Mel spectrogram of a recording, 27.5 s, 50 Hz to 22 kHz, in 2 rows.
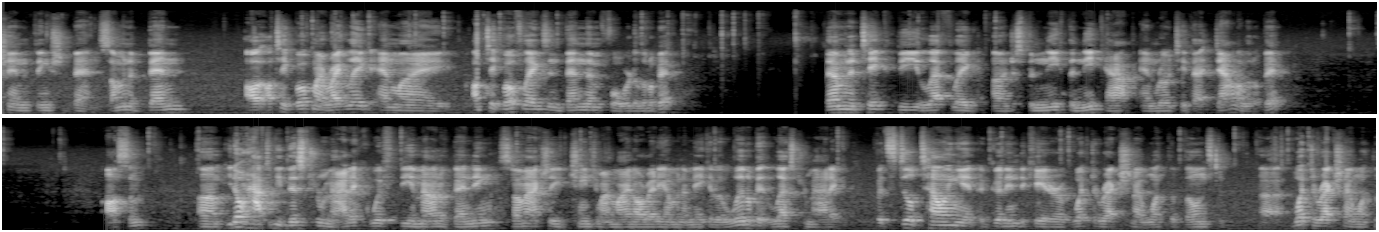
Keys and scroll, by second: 26.1 ctrl+z.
